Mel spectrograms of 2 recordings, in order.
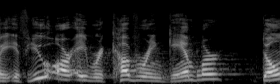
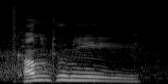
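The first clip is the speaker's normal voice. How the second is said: put-on soft, very feminine come-hither call; 7 dB quieter than usual. Speaker retells a glazed donut calling to him, in a very feminine voice. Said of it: "called to me in a very feminine voice".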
